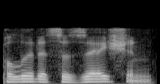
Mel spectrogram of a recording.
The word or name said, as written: politicization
